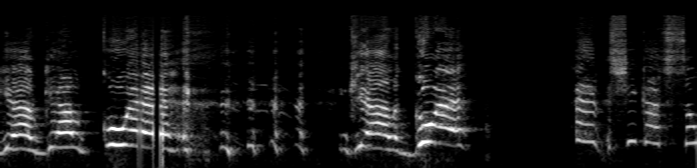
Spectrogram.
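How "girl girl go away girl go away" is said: put-on loud, high girl go away, half laughing; mock shooing. Host retelling how she'd shoo the girl off, loud and laughing. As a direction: shoo her off with a hammed-up laugh.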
